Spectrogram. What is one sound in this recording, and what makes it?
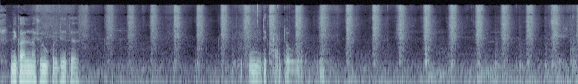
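A hand brushes lightly against a prickly plant.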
